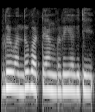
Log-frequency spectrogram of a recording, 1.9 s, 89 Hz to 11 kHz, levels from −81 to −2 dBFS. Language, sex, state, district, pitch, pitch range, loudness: Kannada, female, Karnataka, Bidar, 225 Hz, 220-240 Hz, -14 LUFS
